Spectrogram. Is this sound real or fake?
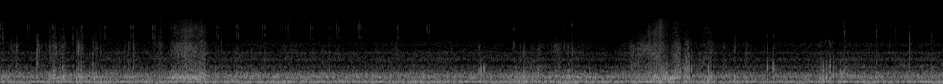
real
